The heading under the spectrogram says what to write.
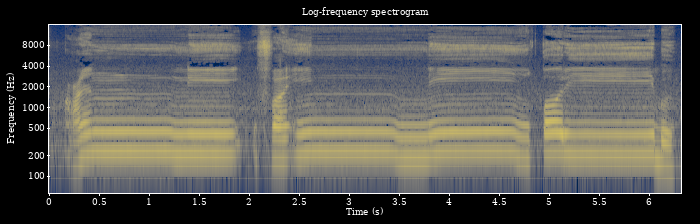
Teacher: اس پہ ہم غنہ کریں گے، نون ہے مشدد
